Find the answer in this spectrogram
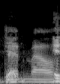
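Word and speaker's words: deadmau5: How do you say that? – Dead Mouse. – It's Dead Mouse. – Dead Mouse 5. I don't know. – It's Dead Mouse. – Okay. – But it's spelled Dead Mouse 5.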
